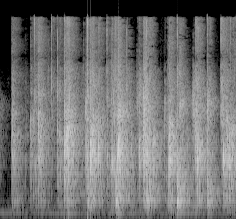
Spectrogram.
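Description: Audience applause: many hands clapping, loud and dense, breaking out suddenly right at the start.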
